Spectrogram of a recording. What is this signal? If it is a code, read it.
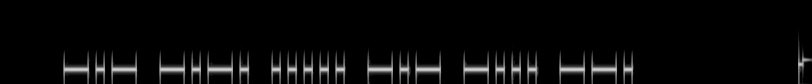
Morse code, heard as a keyed tone, about 15 wpm, 700 Hz. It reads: KC5KBG
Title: USA Call Signs 15wpm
